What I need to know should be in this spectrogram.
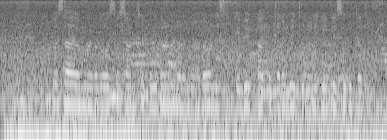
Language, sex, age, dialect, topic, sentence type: Kannada, female, 18-24, Coastal/Dakshin, agriculture, question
